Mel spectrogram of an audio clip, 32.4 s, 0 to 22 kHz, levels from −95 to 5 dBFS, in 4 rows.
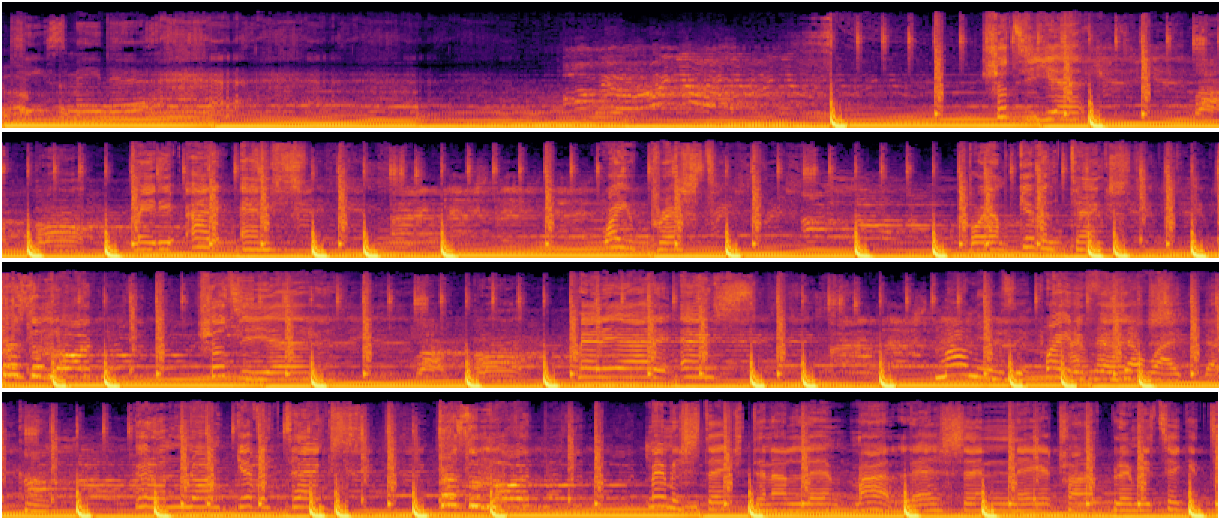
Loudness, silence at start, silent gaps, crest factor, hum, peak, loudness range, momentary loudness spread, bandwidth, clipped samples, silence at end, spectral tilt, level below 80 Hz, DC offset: -14 LUFS; 0 s; none; 12 dB; none; 0 dBFS; 5 LU; 8 LU; 16.5 kHz; under 0.1%; 0 s; -4.5 dB/octave; -14 dBFS; under 0.1%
